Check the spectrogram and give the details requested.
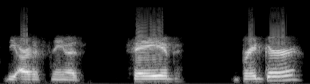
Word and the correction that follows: Phoebe Bridgers: The song is Kyoto. – Are you talking about Phoebe Bridgers? – Oh, Phoebe Bridgers. – Oh, yeah. – That's how you pronounce it.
